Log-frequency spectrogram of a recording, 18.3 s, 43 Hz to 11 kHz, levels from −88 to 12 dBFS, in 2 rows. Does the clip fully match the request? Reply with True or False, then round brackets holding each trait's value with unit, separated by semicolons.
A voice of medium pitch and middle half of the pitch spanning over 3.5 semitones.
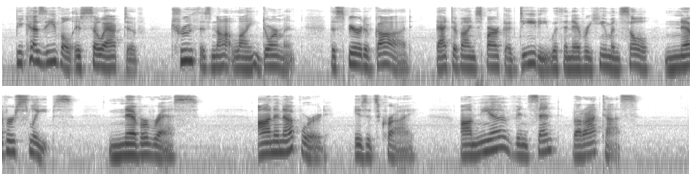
True (155 Hz; 4.1 semitones)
